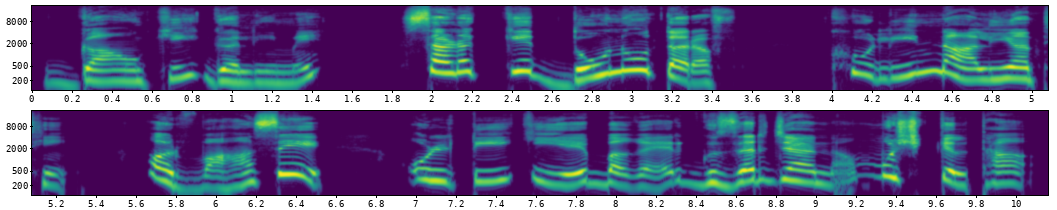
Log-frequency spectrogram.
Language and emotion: Urdu, disgusted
